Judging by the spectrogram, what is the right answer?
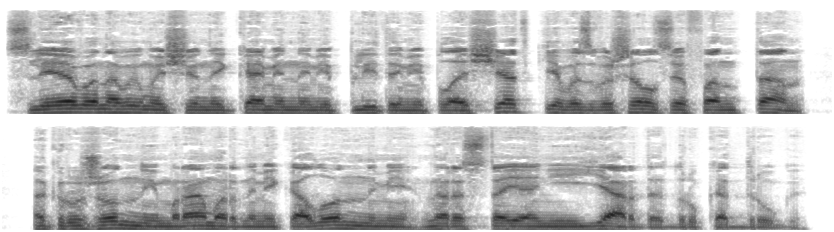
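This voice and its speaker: A man narrates a fantasy audiobook at a measured, steady pace. His voice sits somewhat low for a man.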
